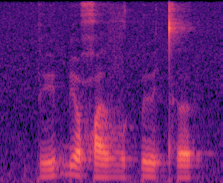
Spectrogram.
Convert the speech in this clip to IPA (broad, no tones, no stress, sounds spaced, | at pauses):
p y ɓ y ħ ɜ v ə k͡p ʉ tʰ ə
